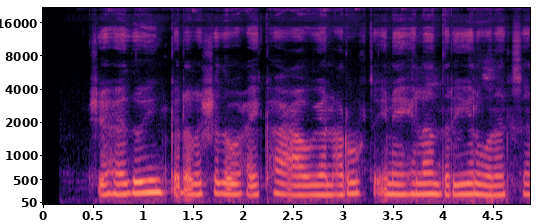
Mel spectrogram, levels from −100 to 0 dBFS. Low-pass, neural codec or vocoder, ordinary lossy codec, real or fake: none; none; none; real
